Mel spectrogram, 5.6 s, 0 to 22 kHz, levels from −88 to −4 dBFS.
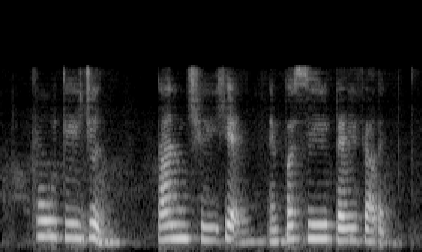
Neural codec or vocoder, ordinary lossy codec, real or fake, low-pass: codec, 44.1 kHz, 2.6 kbps, DAC; none; fake; 7.2 kHz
